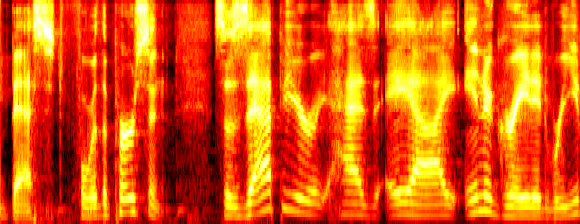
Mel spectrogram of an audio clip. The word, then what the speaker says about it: Zapier: Then I used what's called Zapier or Zapier. You never know online how you're supposed to pronounce things. I think they're Zaps, so I'm going to say Zapier.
